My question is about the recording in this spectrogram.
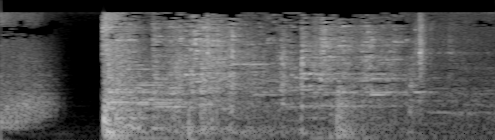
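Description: Glass-shattering sound effect in the dance music mix: a sharp hit, then a brief dead-silent break, then a sudden crash of breaking glass about half a second in that scatters on for over a second.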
